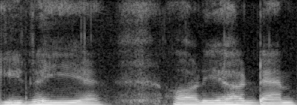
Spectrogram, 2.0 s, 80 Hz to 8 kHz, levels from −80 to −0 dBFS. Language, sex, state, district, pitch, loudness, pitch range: Hindi, male, Uttar Pradesh, Hamirpur, 145 Hz, -14 LUFS, 135-150 Hz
